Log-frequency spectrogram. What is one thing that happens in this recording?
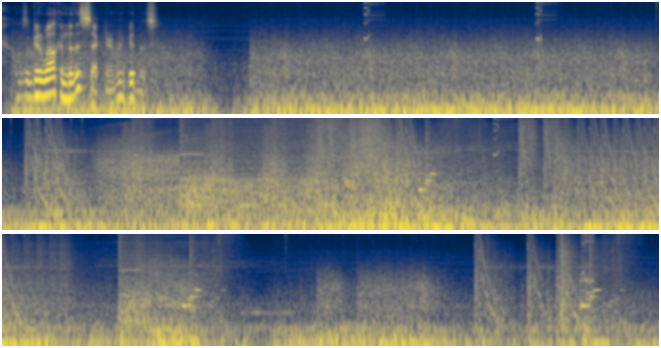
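A spaceship engine roars steadily.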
